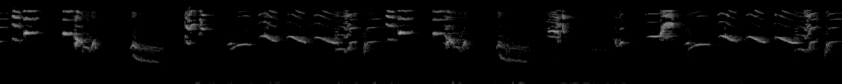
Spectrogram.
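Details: Tail-opening therapy recording of oriental magpie-robin song: rapid, varied whistles, downslurred notes and sharp scratchy chirps, repeated in lively bursts almost without pause, bright and high-pitched throughout.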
